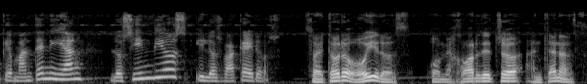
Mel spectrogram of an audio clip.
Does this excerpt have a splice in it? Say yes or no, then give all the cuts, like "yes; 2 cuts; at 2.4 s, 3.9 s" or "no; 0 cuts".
no; 0 cuts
